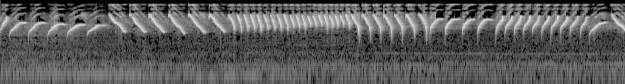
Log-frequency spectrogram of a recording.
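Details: Canary song used as a master recording for young canaries to copy: varied phrases of descending whistled sweeps, then a fast rolling trill of rapid notes, returning to repeated down-slurred chirps.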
